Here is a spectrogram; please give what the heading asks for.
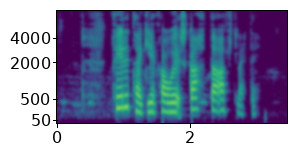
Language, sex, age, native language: Icelandic, female, 40-49, Icelandic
